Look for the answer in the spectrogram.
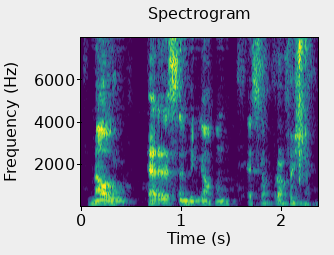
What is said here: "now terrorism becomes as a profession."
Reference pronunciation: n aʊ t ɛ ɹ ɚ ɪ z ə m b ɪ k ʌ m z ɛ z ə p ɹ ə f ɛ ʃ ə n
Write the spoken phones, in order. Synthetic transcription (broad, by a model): n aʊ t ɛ ɹ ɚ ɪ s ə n b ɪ k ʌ m ɛ s ə p ɹ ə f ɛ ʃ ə n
